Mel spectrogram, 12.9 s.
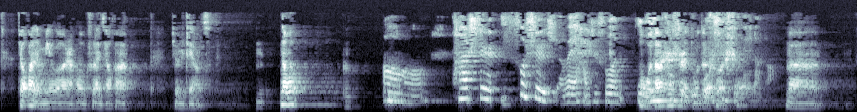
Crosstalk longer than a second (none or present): present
